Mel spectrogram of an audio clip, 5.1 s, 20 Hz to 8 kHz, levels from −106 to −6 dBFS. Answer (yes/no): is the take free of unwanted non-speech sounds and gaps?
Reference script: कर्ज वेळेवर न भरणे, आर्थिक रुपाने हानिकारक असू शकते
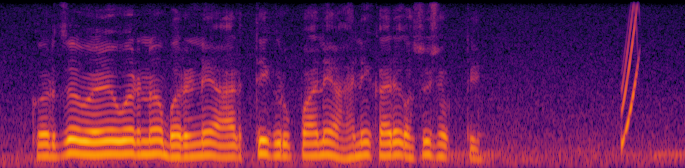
no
